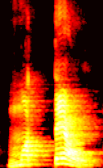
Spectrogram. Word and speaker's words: motel: Motel. Sílaba tônica, última.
